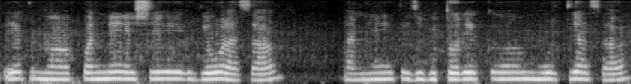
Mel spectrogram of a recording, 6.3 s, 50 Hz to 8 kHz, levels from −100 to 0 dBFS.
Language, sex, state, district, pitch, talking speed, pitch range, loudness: Konkani, female, Goa, North and South Goa, 230 Hz, 125 wpm, 220-235 Hz, -16 LUFS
